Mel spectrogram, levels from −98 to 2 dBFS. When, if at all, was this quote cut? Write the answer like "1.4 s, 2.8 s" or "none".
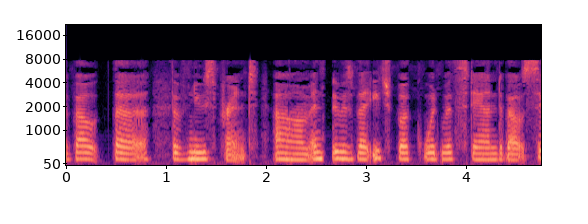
1.0 s, 2.0 s, 2.6 s, 2.9 s, 3.8 s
